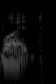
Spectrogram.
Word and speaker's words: would: So even though they are spelled with an L, when we say them, L is completely silent. We pronounce them as could, should, and would, not cold, wold, and should.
